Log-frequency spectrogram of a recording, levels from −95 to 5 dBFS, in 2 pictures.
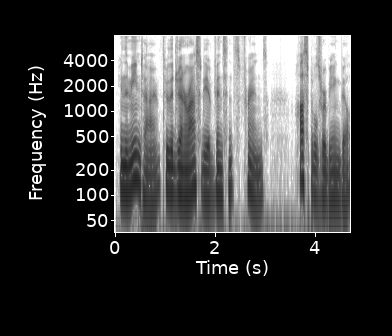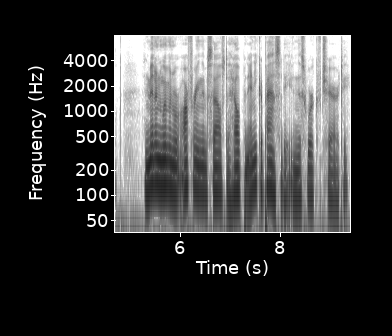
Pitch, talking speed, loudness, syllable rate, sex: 105 Hz, 190 wpm, -19 LUFS, 6.5 syllables/s, male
